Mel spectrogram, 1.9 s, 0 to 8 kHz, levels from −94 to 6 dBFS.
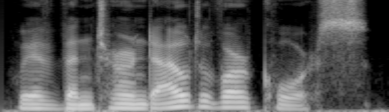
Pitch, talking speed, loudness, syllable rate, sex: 120 Hz, 245 wpm, -16 LUFS, 5.9 syllables/s, male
